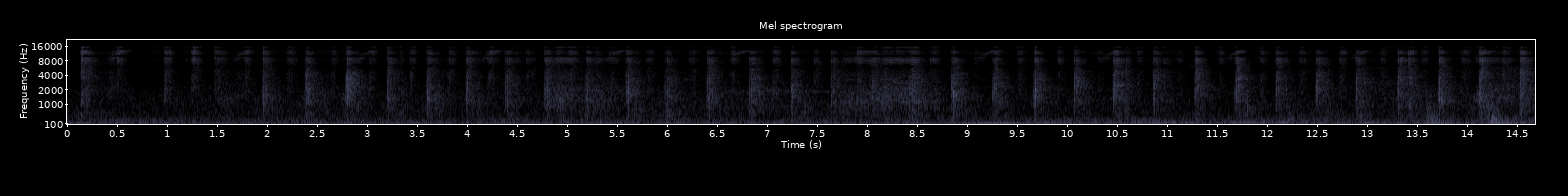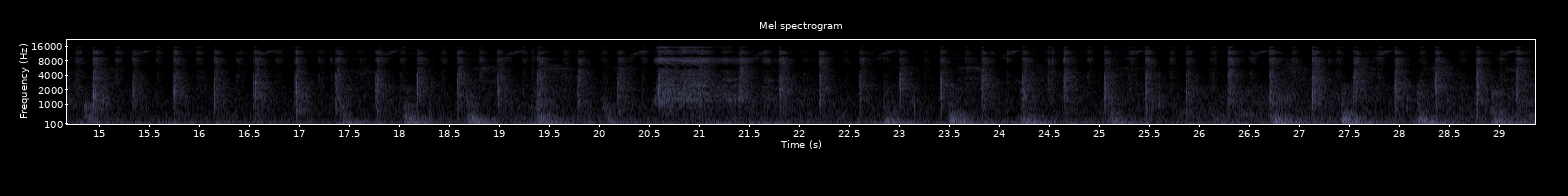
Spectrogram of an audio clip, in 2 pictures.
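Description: A skipping rope slaps the ground in a quick, steady rhythm.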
